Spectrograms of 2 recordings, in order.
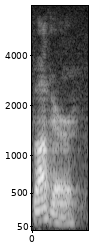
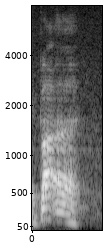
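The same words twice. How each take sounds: First: The middle consonant is a clear t sound. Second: The middle consonant is a glottal stop. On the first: "instead of saying butter" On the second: "they say butter. That's Aleph"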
